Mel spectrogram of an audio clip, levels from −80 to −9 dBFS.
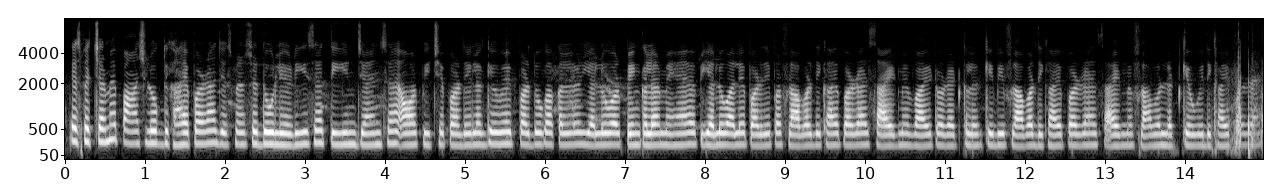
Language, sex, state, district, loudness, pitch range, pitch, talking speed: Hindi, female, Jharkhand, Jamtara, -16 LUFS, 200-215 Hz, 205 Hz, 250 wpm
